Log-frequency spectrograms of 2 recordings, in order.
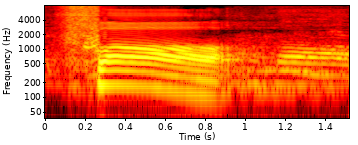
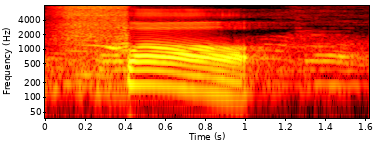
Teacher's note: ऊपर के दांत जब नीचे वाले होंठ से लगते हैं तो अदा आता है फा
